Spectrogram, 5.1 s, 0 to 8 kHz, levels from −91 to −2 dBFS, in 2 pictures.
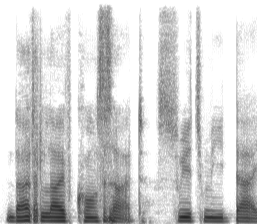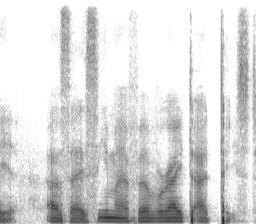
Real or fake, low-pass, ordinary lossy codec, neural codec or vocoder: fake; none; none; codec, 16 kHz, 1 kbps, X-Codec, WavLM features, trained on Multilingual LibriSpeech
